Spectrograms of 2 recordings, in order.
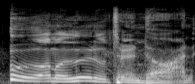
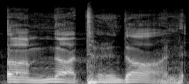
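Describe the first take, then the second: First: Higher, drawn-out mock arousal; Rambo. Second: Very slow mock-stoic denial; Rambo. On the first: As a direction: ooh it slowly, hammed-up and excited. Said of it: "like a violence orgasm". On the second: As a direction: deny it slowly in a hammy hero voice. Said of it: "where he's like".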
